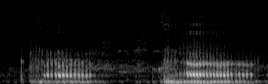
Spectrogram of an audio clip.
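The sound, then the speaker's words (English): A voice imitates a cat's purr in two rumbling, throaty bursts, moderately loud, with a short pause between them and no other sounds around, mimicking how Pastor Karen purrs while resting. “She doesn't snore, she purrs.”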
